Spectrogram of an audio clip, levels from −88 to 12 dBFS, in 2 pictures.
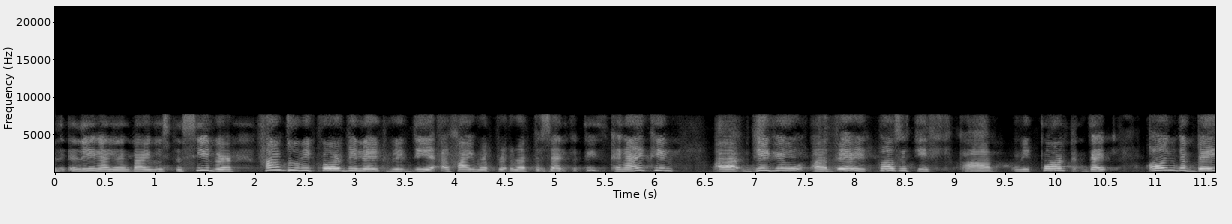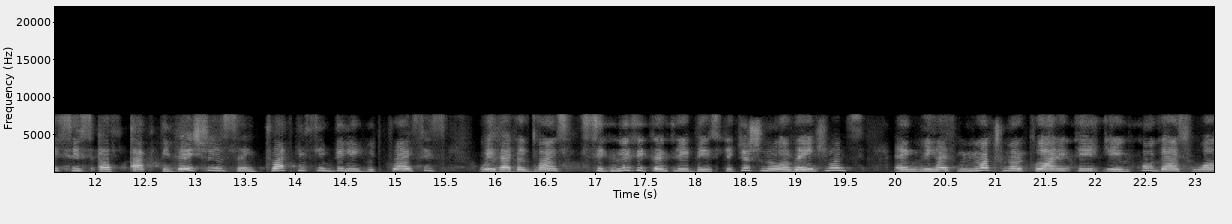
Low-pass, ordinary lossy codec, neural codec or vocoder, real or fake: none; none; codec, 16 kHz, 1 kbps, FreqCodec, smaller model; fake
